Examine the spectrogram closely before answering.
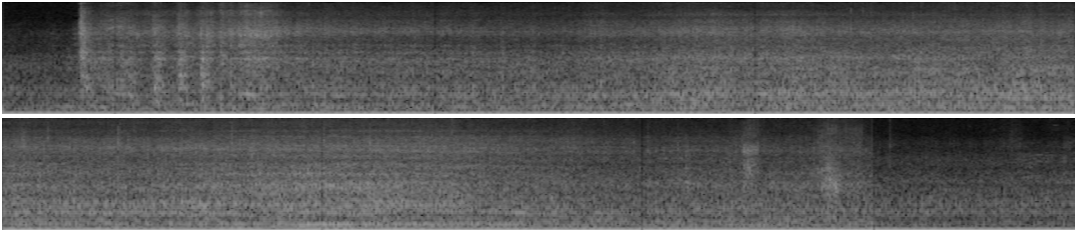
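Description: Traffic hums along a street outdoors.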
